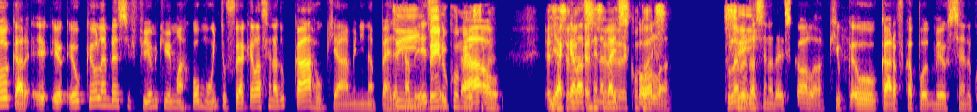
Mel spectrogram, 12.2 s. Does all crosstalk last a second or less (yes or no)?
no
